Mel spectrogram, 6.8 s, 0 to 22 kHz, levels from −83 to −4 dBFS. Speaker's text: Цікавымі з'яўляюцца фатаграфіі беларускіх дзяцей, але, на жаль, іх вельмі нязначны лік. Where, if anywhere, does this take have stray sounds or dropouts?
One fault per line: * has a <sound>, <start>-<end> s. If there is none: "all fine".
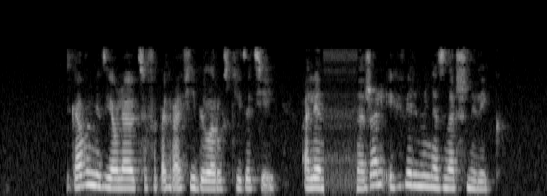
all fine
